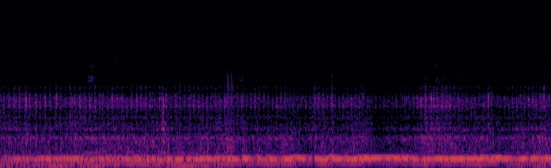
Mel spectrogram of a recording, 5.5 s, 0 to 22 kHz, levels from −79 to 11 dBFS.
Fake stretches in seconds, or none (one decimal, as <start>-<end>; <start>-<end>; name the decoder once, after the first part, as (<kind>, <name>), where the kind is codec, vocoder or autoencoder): 1.0-1.6 (vocoder, Vocos); 2.3-5.0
